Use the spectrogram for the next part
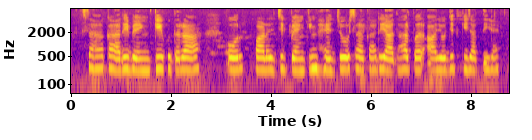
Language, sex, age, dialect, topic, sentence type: Hindi, female, 18-24, Awadhi Bundeli, banking, statement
